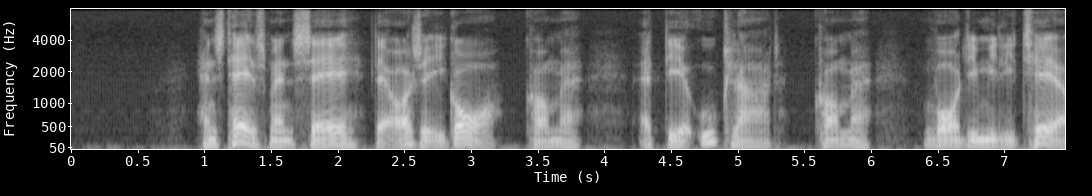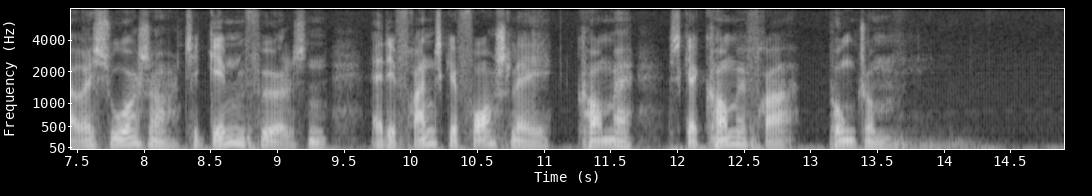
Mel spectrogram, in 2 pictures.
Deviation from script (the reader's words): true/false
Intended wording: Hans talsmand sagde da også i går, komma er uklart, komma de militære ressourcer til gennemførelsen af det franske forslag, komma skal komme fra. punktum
true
